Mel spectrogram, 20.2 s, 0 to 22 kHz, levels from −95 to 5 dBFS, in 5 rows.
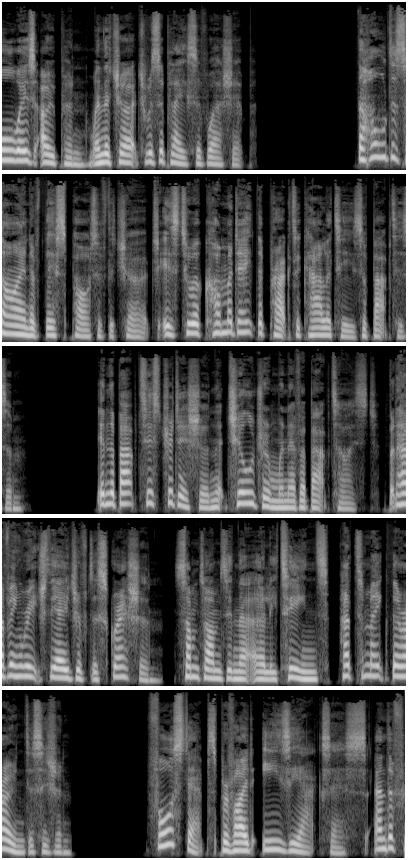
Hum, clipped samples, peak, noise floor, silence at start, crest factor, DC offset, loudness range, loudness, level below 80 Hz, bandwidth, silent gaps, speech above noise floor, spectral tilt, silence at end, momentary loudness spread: none; under 0.1%; -2 dBFS; under -90 dBFS; 0 s; 18 dB; under 0.1%; 3 LU; -21 LUFS; -76 dBFS; over 20 kHz; 2.57-3.51 s, 8.39-9.00 s, 13.76-13.84 s, 16.91-17.57 s; over 70 dB; -4.5 dB/octave; 0 s; 11 LU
